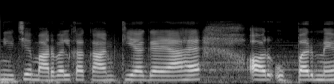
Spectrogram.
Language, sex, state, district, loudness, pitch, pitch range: Hindi, female, Maharashtra, Washim, -17 LUFS, 210 Hz, 200-215 Hz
